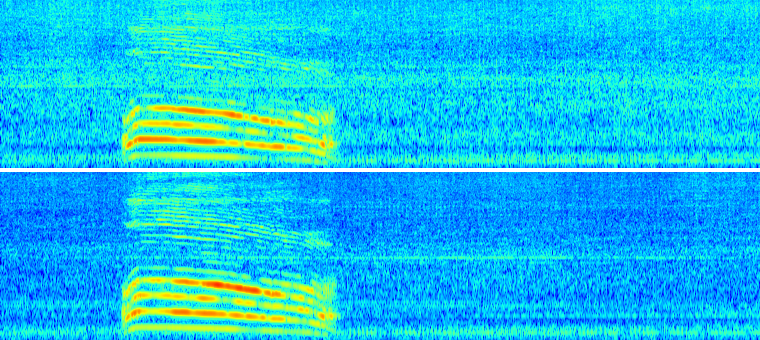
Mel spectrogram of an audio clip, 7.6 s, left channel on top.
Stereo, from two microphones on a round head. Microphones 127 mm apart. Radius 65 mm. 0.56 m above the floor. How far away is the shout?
About 1.3 m.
